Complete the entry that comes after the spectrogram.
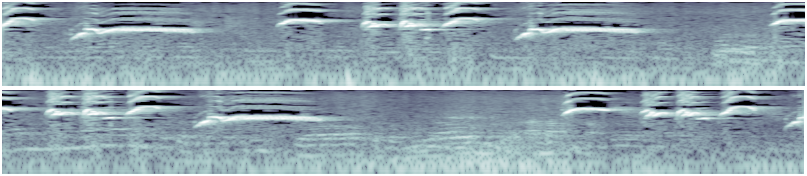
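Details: Lure of white-rumped shama song to make the bird sing, built from a long, clear upslurred whistle followed by clusters of quick, very high stuttering notes, the pattern repeating with short silent gaps.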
